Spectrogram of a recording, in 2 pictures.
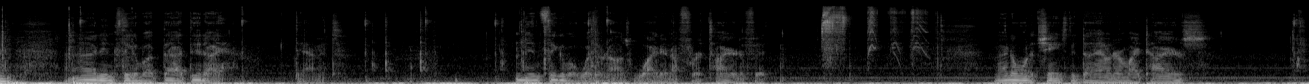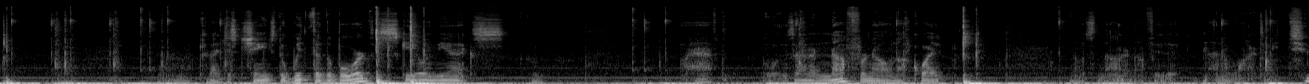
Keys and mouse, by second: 6.2-8.6 middle drag, 13.3-16.9 middle drag, 14.6-16.4 drag, 16.9 s, 19.9-21.8 middle drag, 22.8 a, 25.0-26.1 middle drag.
